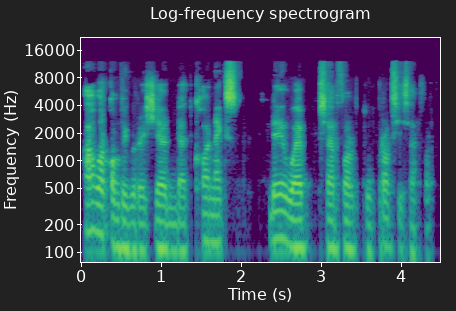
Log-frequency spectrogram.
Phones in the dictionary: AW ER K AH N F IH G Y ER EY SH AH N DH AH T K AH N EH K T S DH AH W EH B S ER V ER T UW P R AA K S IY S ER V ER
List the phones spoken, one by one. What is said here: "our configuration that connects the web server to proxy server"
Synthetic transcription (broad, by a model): AW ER K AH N F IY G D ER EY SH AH N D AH T K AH N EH K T S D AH W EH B S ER F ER T UW P R AA K S IY S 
